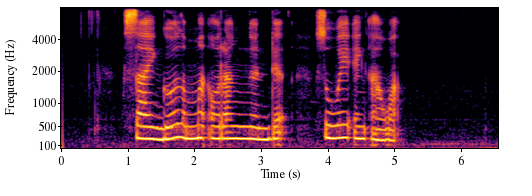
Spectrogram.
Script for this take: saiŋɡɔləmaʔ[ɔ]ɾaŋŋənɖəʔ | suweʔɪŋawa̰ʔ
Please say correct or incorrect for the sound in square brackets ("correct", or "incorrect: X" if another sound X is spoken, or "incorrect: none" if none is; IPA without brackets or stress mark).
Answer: incorrect: o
